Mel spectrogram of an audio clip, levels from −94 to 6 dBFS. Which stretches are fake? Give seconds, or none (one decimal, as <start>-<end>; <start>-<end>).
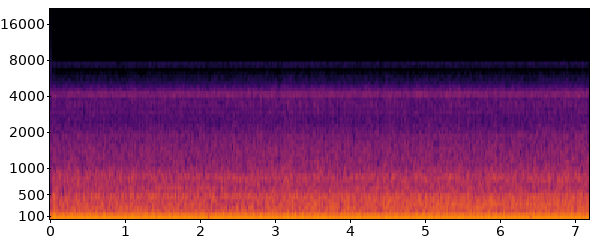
none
